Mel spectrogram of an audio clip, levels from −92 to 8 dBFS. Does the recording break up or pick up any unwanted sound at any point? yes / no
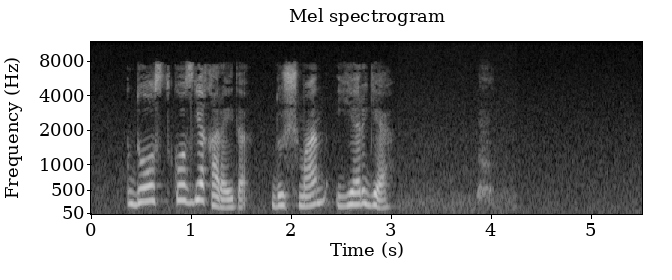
yes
